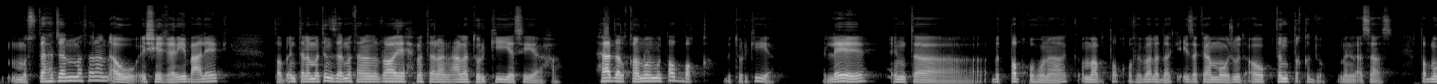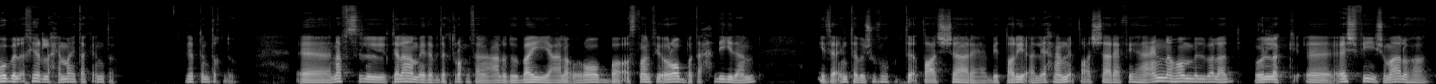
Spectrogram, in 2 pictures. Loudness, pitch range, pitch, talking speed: -25 LUFS, 105-130 Hz, 115 Hz, 165 wpm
